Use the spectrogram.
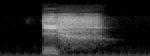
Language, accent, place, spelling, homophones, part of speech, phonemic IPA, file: French, France, Lyon, hyphe, hyphes, noun, /if/, LL-Q150 (fra)-hyphe.wav
- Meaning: hypha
